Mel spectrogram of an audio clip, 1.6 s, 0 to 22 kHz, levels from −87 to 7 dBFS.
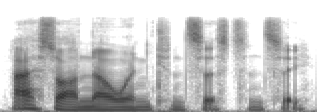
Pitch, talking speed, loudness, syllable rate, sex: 100 Hz, 150 wpm, -20 LUFS, 5.6 syllables/s, male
